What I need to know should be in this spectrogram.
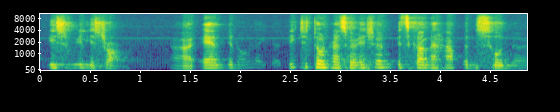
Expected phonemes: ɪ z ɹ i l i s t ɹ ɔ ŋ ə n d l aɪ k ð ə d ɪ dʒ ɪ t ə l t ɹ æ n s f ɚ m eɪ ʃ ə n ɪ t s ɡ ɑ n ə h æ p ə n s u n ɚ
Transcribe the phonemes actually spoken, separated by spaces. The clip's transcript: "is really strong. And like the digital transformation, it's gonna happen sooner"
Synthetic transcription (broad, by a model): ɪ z ɹ i l i s t ɹ ɔ ŋ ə n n l aɪ k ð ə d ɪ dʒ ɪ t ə n t ɹ æ n s f ɚ m eɪ ʃ ə n ɪ t s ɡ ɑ n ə h æ p ə n s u n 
